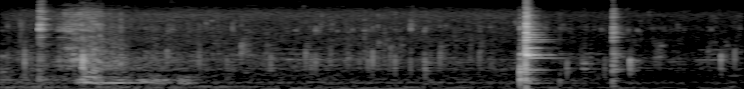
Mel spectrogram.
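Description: Fried okra being lifted out of hot frying oil and squeezed into a pot, with a soft steady sizzle broken by a few sharp metallic clinks of utensil against pan.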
